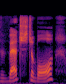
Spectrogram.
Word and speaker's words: vegetable: I remember a learner really struggling with vegetable, wanting to use a hard G like Spanish gente.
